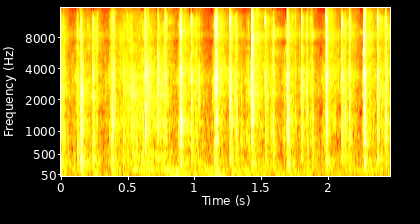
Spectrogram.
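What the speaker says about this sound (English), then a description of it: "clicking away at the mouse and pressing keys on the keyboard" Rapid, uneven keystrokes on a computer keyboard in a video game store setting, crisp clicks close by and moderately loud, with occasional heavier key presses and no talk.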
